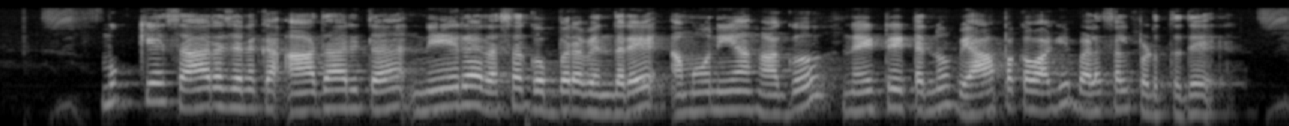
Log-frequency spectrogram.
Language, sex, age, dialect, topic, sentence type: Kannada, female, 51-55, Mysore Kannada, agriculture, statement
